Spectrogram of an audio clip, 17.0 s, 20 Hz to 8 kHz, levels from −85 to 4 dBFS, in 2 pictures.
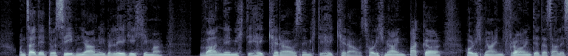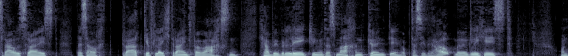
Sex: male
